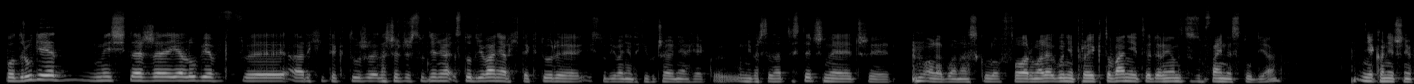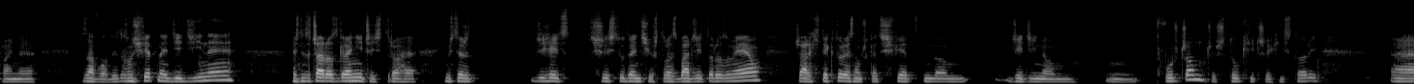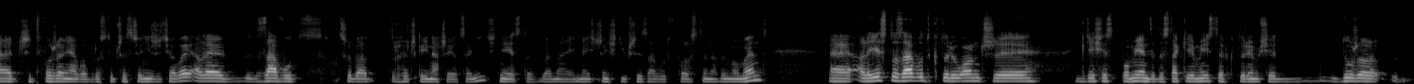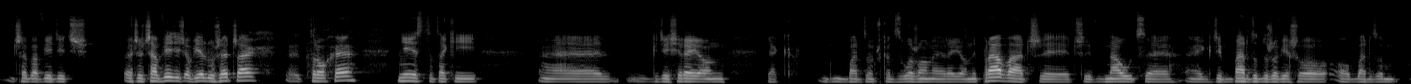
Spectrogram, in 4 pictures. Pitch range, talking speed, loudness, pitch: 130-155 Hz, 155 wpm, -35 LUFS, 140 Hz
